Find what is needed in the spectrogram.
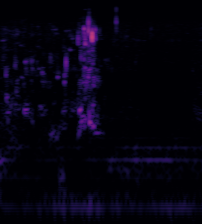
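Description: Near silence: faint outdoor background with a brief faint rustle just before a second in.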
